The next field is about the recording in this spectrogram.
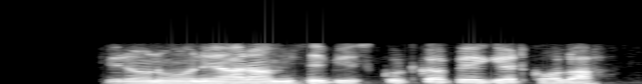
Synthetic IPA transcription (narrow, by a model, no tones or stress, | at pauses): pʰɪɾʊnɦõːneːaːɾaːmseːbɪskʊʈkaːpeːɡeːʈkʰoːlaː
